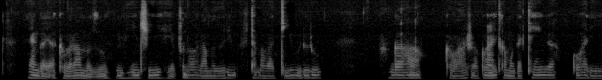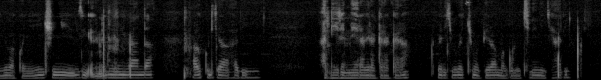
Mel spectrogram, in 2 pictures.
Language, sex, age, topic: Kinyarwanda, male, 18-24, government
